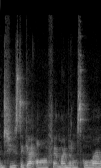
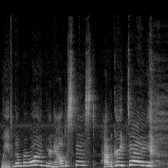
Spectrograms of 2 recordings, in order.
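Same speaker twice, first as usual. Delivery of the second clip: put-on tiny, very high little-girl loudspeaker announcer voice; 11 semitones higher, 5 dB louder than usual. Retelling a little girl's loudspeaker bus announcements: imitating Libby's little voice. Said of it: "you'd hear her little voice on the loudspeaker".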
